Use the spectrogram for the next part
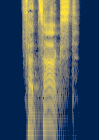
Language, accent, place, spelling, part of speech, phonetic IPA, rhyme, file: German, Germany, Berlin, verzagst, verb, [fɛɐ̯ˈt͡saːkst], -aːkst, De-verzagst.ogg
- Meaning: second-person singular present of verzagen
